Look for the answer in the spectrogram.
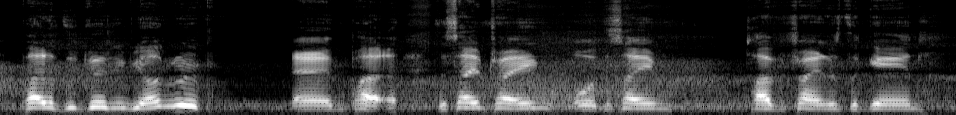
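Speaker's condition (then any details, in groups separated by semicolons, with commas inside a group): Cerebral palsy; uses wheelchair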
